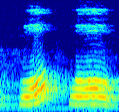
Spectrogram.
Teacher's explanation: ఇవి కంఠము ప్లస్ ఓష్టం నుండి పలుకుతాము. అంటే కంఠము, పెదవులు. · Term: కంఠోష్ట్యాలు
